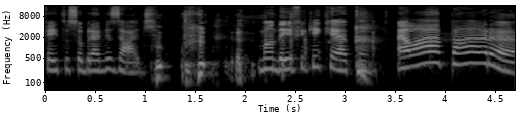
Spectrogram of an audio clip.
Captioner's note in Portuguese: risos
